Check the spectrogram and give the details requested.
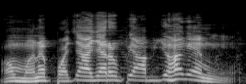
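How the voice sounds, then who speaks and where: A man voicing a drunk villager with a sword who demands money and talks in a slurred, drawn-out way. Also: high voice, animated, bright, forceful tone. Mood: demanding.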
